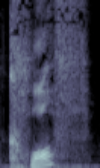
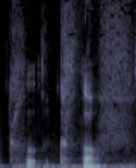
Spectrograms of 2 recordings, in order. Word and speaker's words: Clough: So am I saying it's Clough? – Clough. – So Clough. – Clough. Yeah, that's right. Yeah, Clough.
